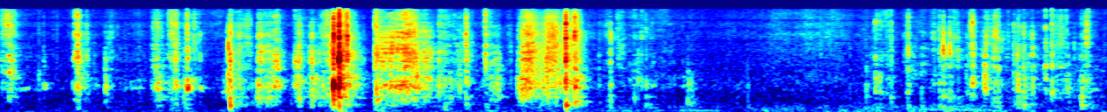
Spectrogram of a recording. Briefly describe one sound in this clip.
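Foil card packs rustle as fingers shift them.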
